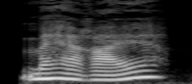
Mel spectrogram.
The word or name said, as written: maharaja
